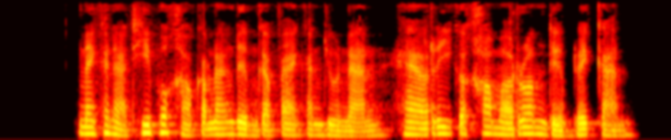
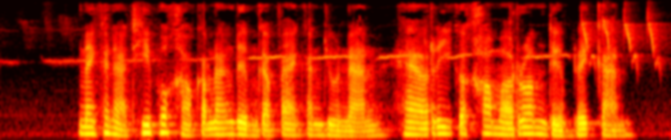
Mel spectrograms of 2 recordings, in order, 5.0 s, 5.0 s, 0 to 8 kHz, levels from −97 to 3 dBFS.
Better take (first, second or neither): first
